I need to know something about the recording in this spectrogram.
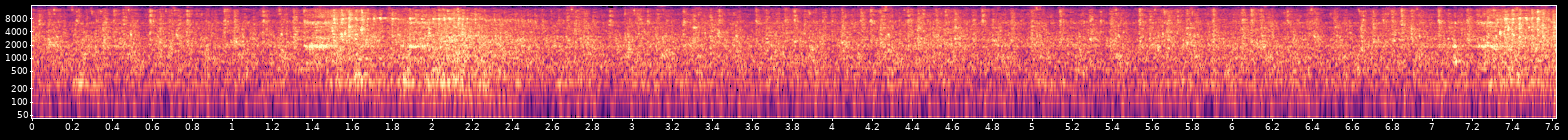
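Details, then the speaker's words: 1973 VW Beetle just fitted with a new carburetor, first start before warm-up: hissy, uneven idle with a wandering beat; owner suspects the jetting is slightly lean and the carb mismatched to the 009 distributor; rough idle. "I think it's running probably a little too lean jet a little too lean but I don't think I want to take that out and read yet it"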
